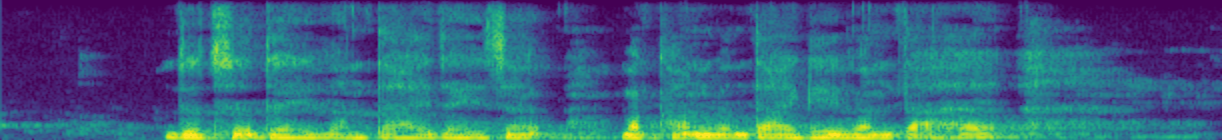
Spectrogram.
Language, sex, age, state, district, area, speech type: Hindi, female, 45-60, Bihar, Begusarai, rural, spontaneous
